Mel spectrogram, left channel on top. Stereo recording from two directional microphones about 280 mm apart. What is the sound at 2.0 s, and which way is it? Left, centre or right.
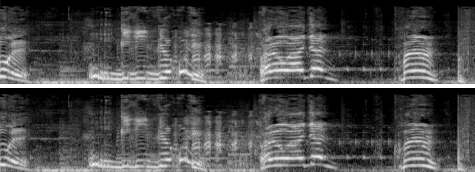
Speech, centre.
